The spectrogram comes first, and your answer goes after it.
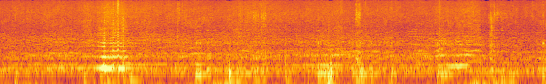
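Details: Bees arriving at a beehive, recorded up close on a Xiaomi Yi action camera: many overlapping droning buzzes that waver in pitch as insects fly past, over a steady low hum. A slightly louder pass comes near the second mark.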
